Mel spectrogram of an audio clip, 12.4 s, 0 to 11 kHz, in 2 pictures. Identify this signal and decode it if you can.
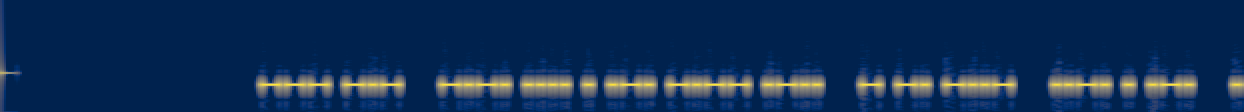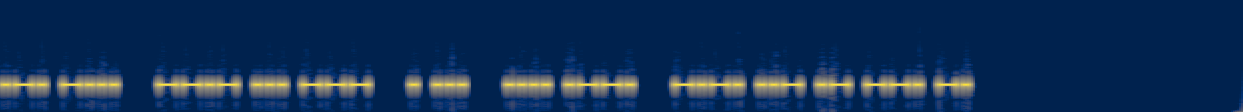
Morse code, heard as a keyed tone, about 40 wpm, 700 Hz. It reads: OK CHERYL TNX FER FB QSO ES HP CUAGN
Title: Practice QSO - Exchange 4 - Ending - 40wpm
